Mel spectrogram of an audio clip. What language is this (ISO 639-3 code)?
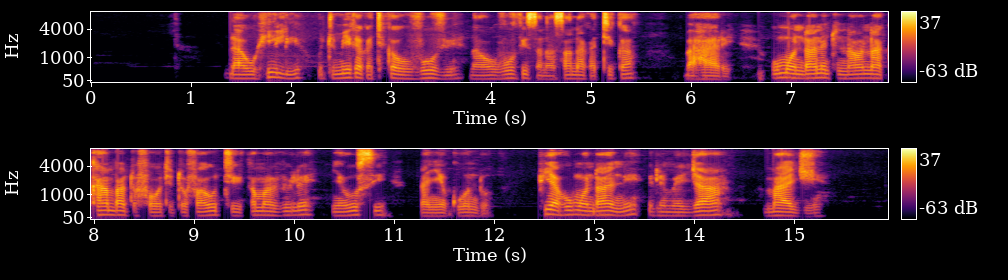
swa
